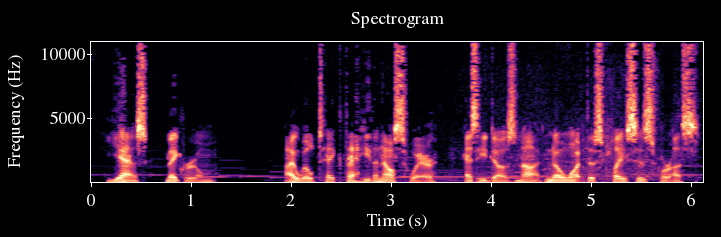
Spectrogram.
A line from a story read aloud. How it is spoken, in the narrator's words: Jesus says calmly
